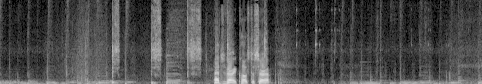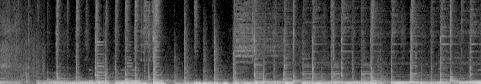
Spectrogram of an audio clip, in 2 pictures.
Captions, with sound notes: (thermometer scraping bottom) That's very close to syrup. (gentle music)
